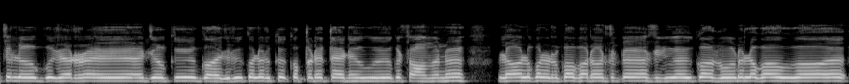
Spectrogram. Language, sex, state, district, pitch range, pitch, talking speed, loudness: Hindi, male, Maharashtra, Sindhudurg, 155-165 Hz, 160 Hz, 175 wpm, -16 LUFS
